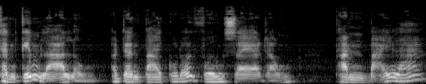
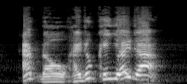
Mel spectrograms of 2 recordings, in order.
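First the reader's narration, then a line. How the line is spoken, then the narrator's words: Loud shout. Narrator (Vietnamese): quát to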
